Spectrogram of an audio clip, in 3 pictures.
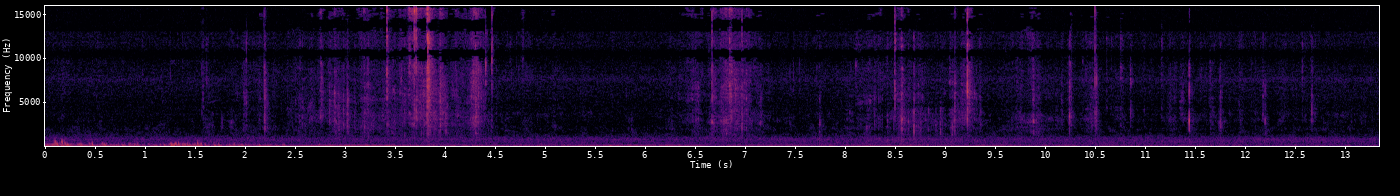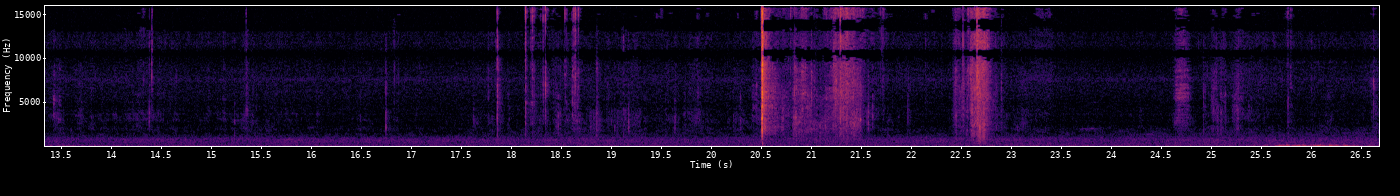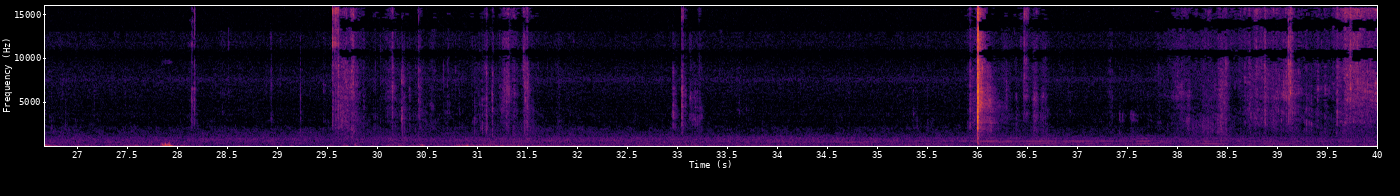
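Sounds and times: low hum: 0:00.0 - 0:40.0
leaves rustling: 0:01.4 - 0:28.3, 0:29.2 - 0:32.2, 0:35.8 - 0:36.7, 0:37.4 - 0:40.0
shears snipping twigs: 0:02.1 - 0:05.0, 0:17.7 - 0:23.0, 0:35.9 - 0:36.7, 0:38.2 - 0:40.0.

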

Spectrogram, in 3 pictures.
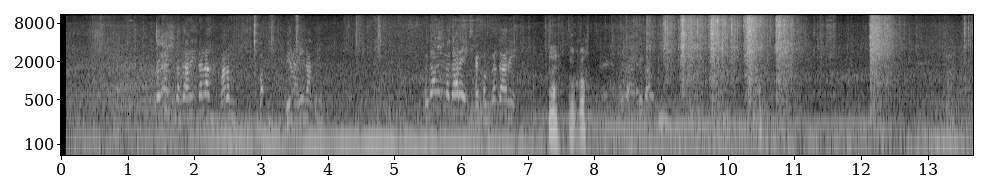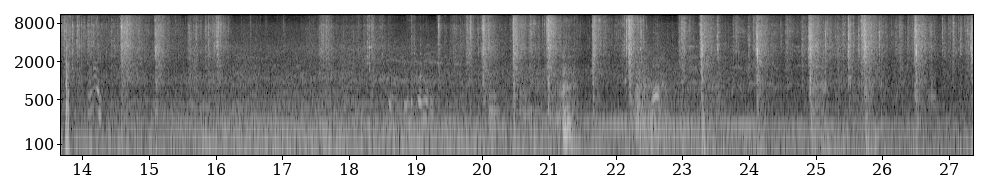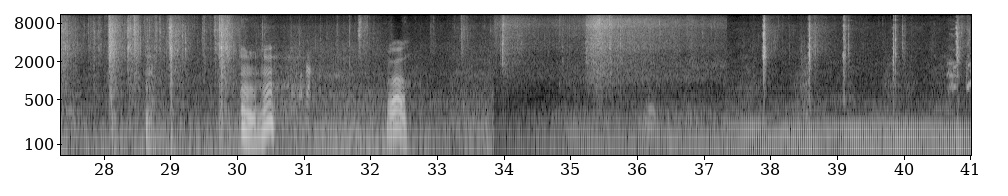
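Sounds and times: machete chopping bamboo: 0:09.0 - 0:12.7, 0:13.4 - 0:16.2, 0:19.4 - 0:30.5, 0:37.8 - 0:41.0.

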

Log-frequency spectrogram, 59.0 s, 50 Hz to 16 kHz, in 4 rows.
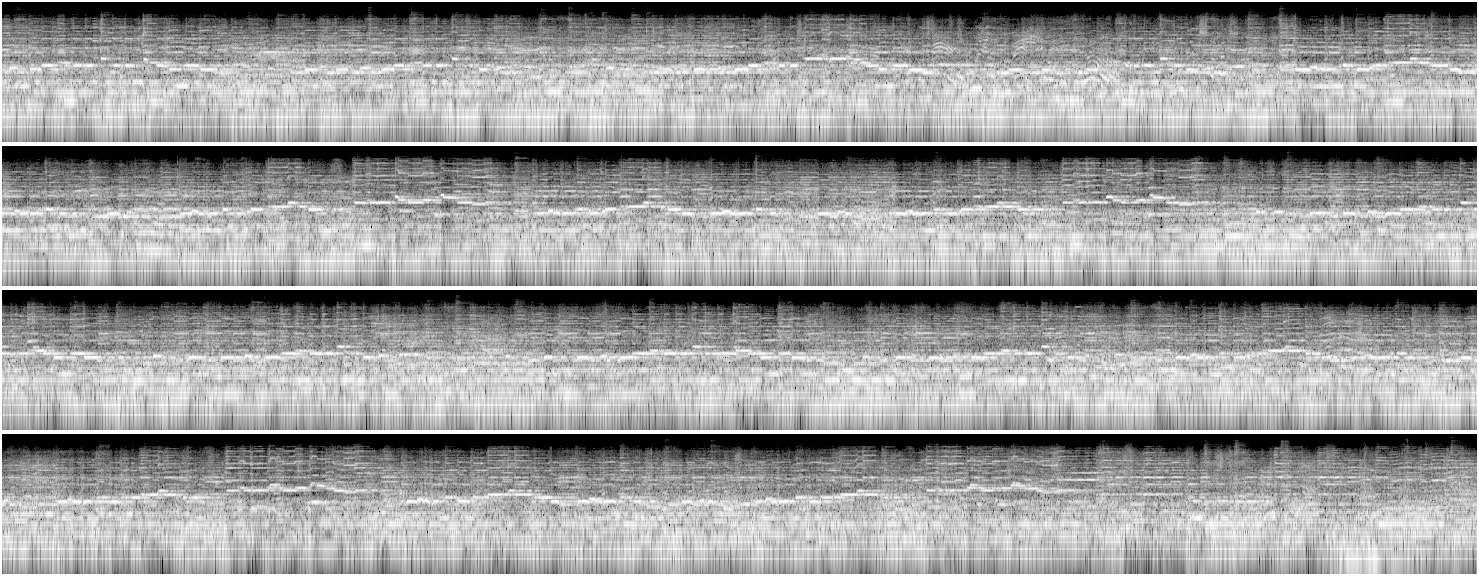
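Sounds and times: acoustic guitar accompaniment: 0:00.0 - 0:59.0
fiddle melody: 0:00.0 - 0:59.0
tin whistle melody: 0:13.0 - 0:56.2.

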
